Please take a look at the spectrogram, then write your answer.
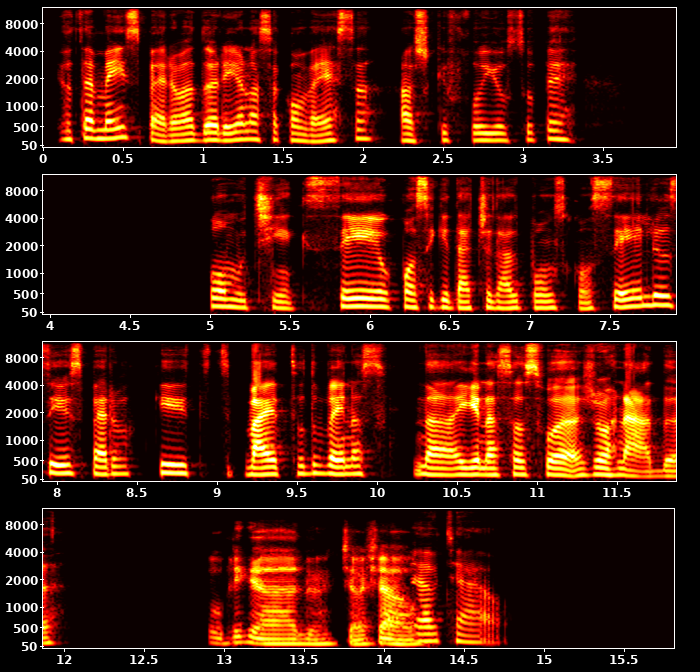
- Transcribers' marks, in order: unintelligible speech
- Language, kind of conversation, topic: Portuguese, advice, Como posso recuperar a calma depois de ficar muito ansioso?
